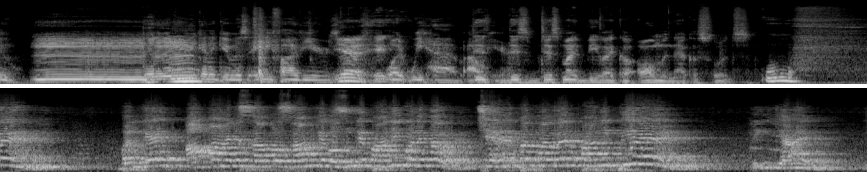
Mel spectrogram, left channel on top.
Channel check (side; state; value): both; different; correlation -0.01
